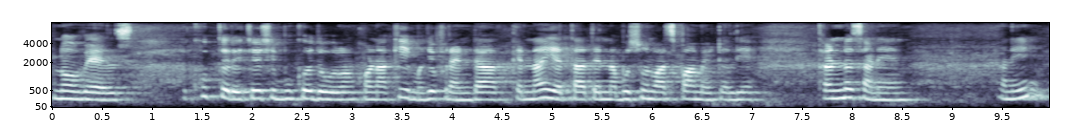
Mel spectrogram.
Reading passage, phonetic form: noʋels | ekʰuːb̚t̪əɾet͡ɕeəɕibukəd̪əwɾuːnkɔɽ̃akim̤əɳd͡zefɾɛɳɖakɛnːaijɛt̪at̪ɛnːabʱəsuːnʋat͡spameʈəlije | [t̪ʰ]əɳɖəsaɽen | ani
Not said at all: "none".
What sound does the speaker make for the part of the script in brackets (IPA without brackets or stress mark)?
t̪ʰ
